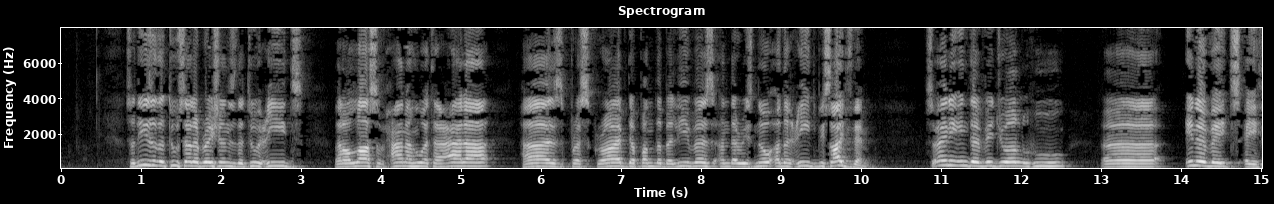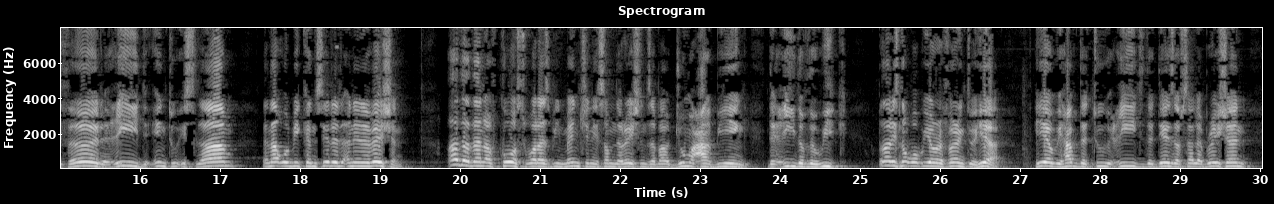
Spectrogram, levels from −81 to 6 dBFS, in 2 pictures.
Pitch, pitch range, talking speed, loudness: 195 Hz, 180-210 Hz, 170 wpm, -13 LUFS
